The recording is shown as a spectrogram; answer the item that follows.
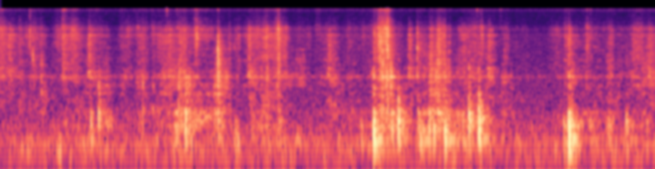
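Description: Hands handling a crocheted nylon-yarn bag and the metal clasp of a small bottle pouch hooked onto it: light rustling and small clicks, with a few louder bumps in the second half.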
